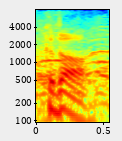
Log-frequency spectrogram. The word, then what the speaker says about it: Qadar: How do you pronounce it? Qada. Qadar.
